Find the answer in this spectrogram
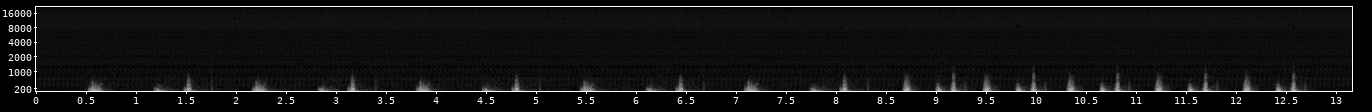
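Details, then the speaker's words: Simulated heartbeat with a soft, low-frequency third sound in early diastole after S2, played in slow motion then real time; best heard with the bell at the apex; third heart sound (S3, ventricular gallop). "S3 heart sound is a low frequency sound heard best with the bell of the stethoscope at the apex of the heart. It is heard in early diastily and is often referred to as a ventricular gallop."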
